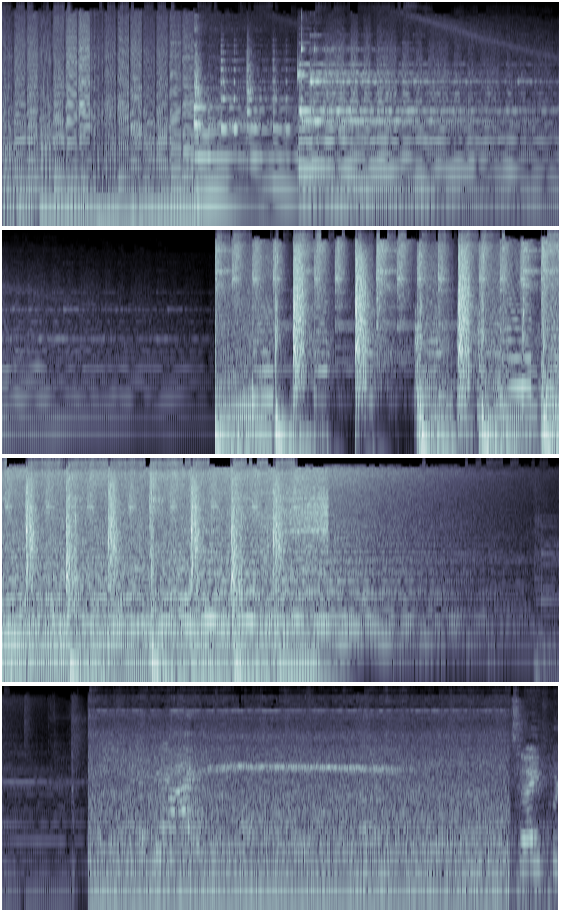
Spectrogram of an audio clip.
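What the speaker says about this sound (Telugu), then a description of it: "ఈ ట్రైన్ ఉంది కదా, ఇది వచ్చేసి Vijayawada Dharmavaram special festival train express అన్నమాట" A Vijayawada–Dharmavaram special festival express train is loud and close, with rumbling, rolling clatter and drawn-out tonal sounds broken by abrupt cuts.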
